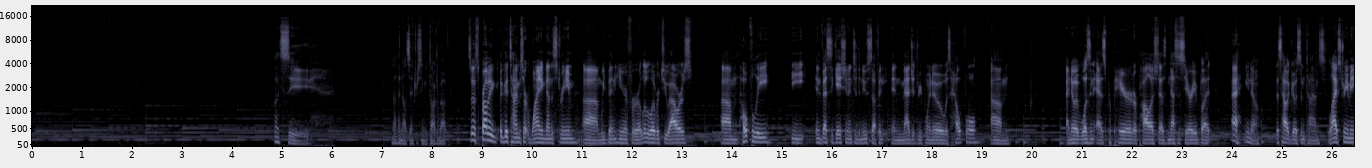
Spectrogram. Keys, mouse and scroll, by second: 2.3 click, 2.5 Escape, 2.8 click, 8.1 click.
